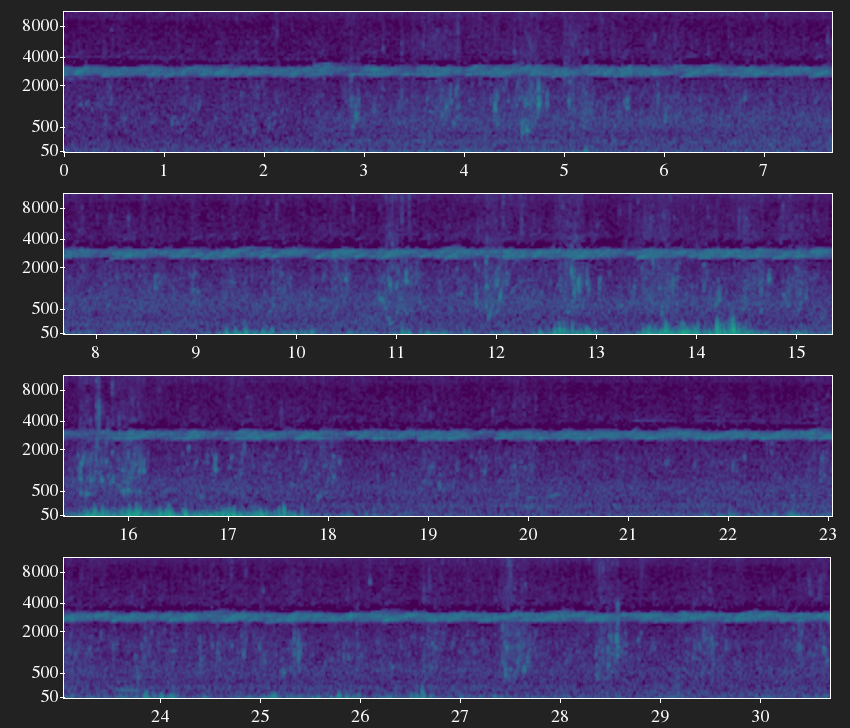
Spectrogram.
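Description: Quiet lakeshore ambience: a steady high-pitched chorus runs throughout, with faint small ticks of water lapping on a sand beach. Wind buffets the microphone in low rumbles from about a third of the way in until just past the middle, the loudest part.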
